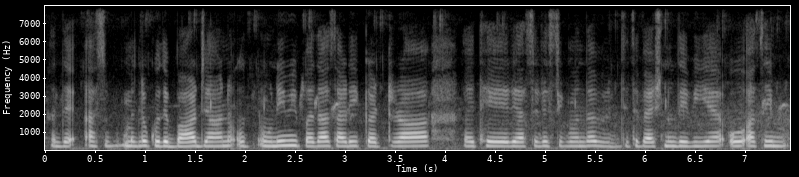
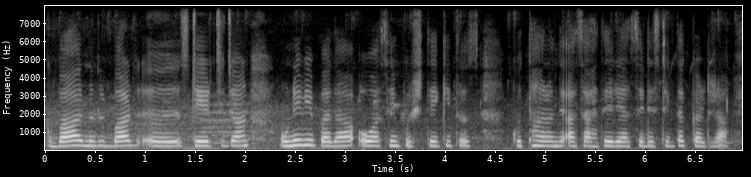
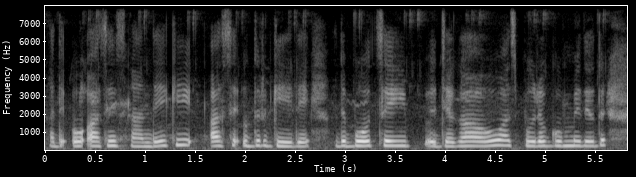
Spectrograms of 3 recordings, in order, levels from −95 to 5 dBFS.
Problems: none marked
